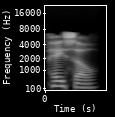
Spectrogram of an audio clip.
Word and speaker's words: Piso: creation of the Calpurnius Piso, pronounced Peso, one family, who were Roman aristocrats.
